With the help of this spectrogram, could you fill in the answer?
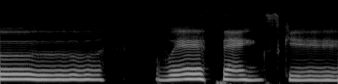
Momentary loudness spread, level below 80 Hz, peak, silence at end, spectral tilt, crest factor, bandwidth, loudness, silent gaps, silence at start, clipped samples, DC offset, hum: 13 LU; -60 dBFS; -16 dBFS; 0 s; -6.5 dB/octave; 14 dB; 11.5 kHz; -30 LUFS; 1.41-1.55 s; 0 s; under 0.1%; under 0.1%; none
